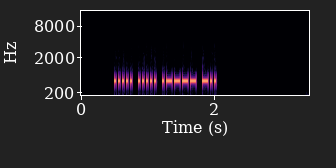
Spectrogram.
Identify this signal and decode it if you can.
Morse code, heard as a keyed tone, about 38 wpm, 700 Hz. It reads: 551D
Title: Four Challenging Letter-Number Combinations 40wpm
